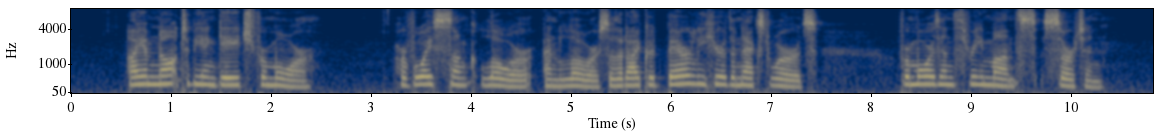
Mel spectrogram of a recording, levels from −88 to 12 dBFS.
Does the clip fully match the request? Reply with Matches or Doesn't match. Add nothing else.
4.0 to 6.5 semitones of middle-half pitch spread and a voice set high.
Doesn't match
